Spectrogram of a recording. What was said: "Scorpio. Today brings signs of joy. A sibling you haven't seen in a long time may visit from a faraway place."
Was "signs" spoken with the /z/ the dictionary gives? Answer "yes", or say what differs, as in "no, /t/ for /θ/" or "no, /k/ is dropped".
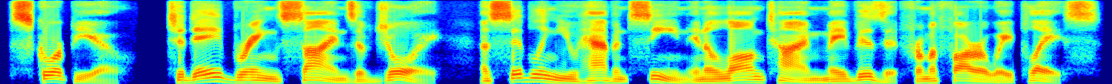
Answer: yes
